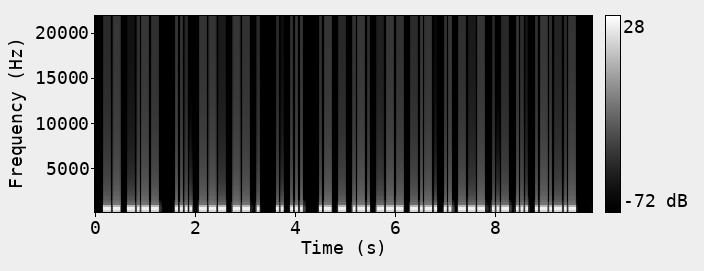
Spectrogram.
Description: Morse code, heard as a keyed tone, about 25 wpm, 600 Hz. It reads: MY HOME IS ATROCIOUS.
